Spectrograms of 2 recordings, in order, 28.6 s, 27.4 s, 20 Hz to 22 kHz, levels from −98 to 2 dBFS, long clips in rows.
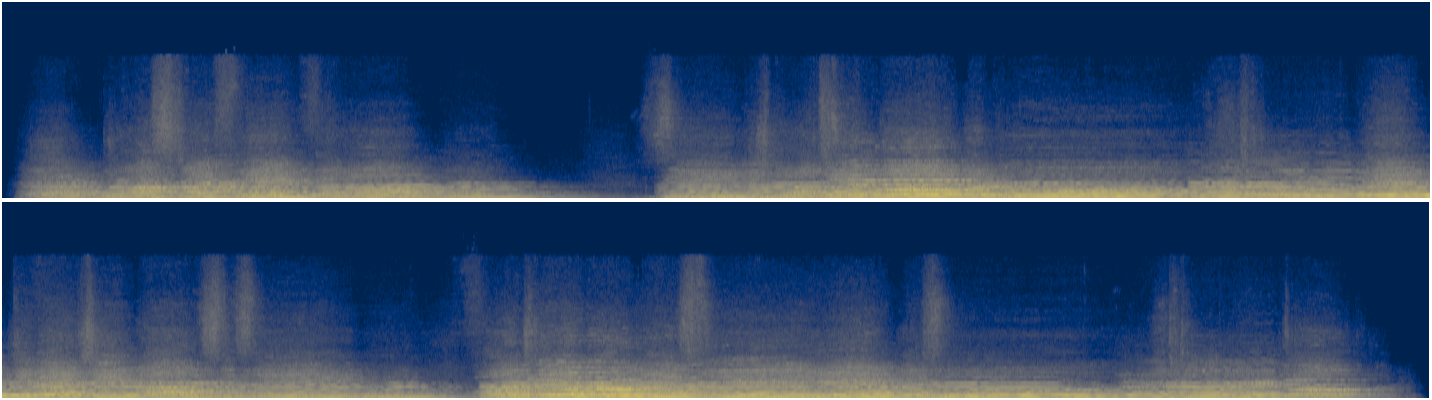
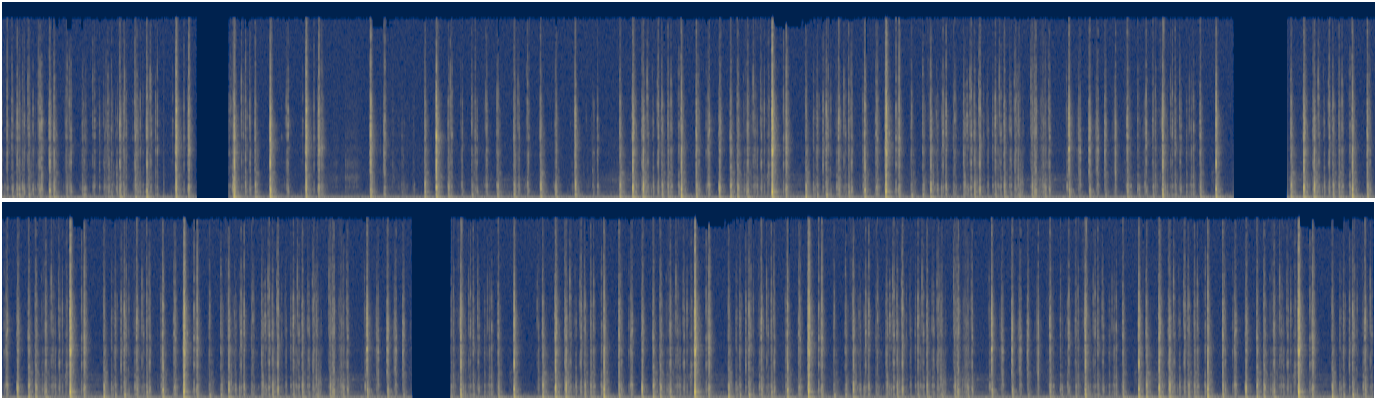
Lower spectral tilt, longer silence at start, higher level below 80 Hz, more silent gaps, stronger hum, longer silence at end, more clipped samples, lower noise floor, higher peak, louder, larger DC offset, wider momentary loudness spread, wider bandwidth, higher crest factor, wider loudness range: first, -7.5 dB/octave vs -2 dB/octave; first, 0.25 s vs 0 s; first, -38 dBFS vs -52 dBFS; second, none vs 1.96-2.27 s, 12.32-12.86 s, 17.84-18.22 s; neither; first, 0.45 s vs 0 s; neither; second, -59 dBFS vs under -90 dBFS; second, -8 dBFS vs 0 dBFS; first, -28 LUFS vs -34 LUFS; neither; second, 11 LU vs 15 LU; second, 12.5 kHz vs over 20 kHz; second, 20 dB vs 36 dB; first, 8 LU vs 5 LU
